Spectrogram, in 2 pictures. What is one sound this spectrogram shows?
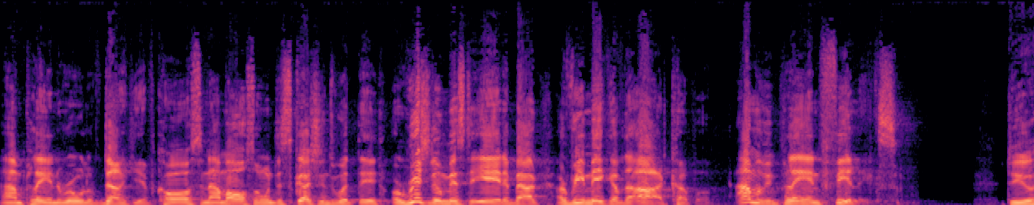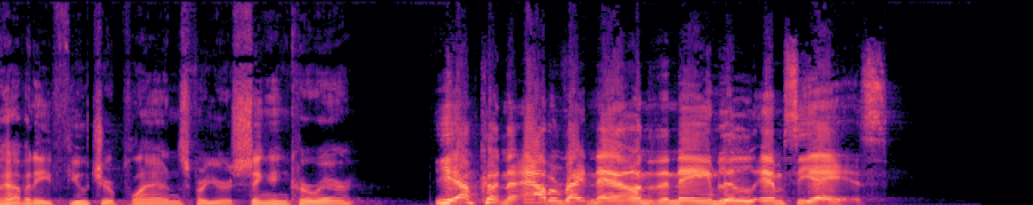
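A man speaks in a lively, animated cartoon voice, close to the microphone.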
